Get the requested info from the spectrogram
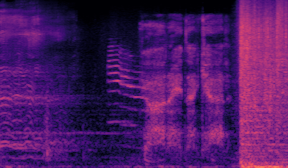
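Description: A cat meowing in a hush, a short call and then a longer, wavering one. Loud music cuts back in sharply near the end.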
